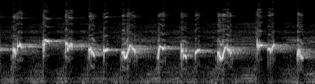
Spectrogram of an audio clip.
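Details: Long fighting song of a yellow-vented bulbul, played as a lure and training model: a steady stream of rich, warbling chirps with rising and falling slurs, repeated closely without pause.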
